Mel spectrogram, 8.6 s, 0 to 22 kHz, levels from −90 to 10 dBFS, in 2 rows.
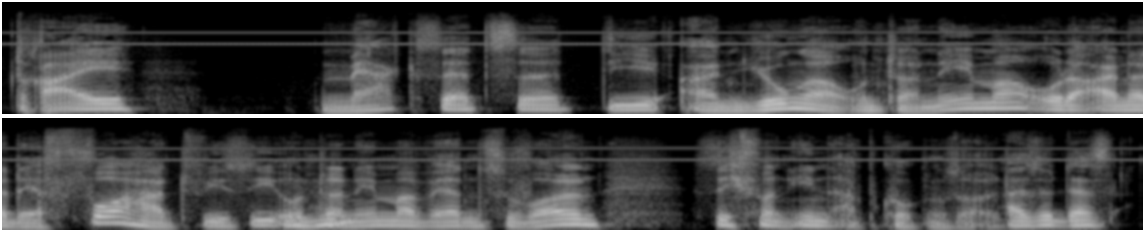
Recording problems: high-pitched whine; noticeable; throughout; 5.5 kHz, 20 dB below the speech

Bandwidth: 15 kHz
